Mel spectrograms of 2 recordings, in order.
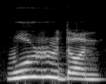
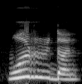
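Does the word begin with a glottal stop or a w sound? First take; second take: w sound; w sound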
